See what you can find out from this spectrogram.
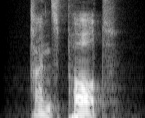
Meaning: transport
- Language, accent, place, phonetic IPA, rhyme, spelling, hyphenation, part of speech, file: German, Germany, Berlin, [tʁansˈpɔʁt], -ɔʁt, Transport, Trans‧port, noun, De-Transport.ogg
